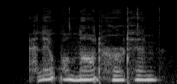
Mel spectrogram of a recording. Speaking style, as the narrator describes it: she whispered

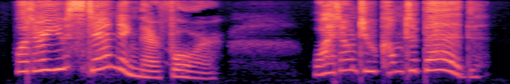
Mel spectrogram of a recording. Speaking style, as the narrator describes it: Marston seems to have lost his head and blurted it out

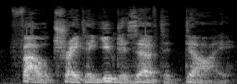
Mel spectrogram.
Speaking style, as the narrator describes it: John snarled

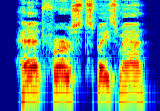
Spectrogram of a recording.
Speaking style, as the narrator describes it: one of the guys shouted

